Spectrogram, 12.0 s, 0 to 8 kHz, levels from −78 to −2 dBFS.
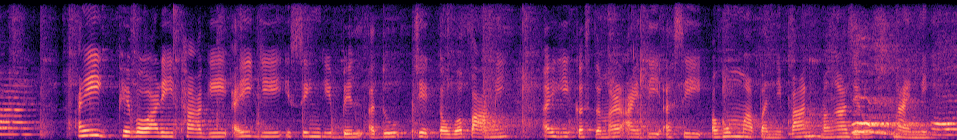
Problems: background sounds at intervals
